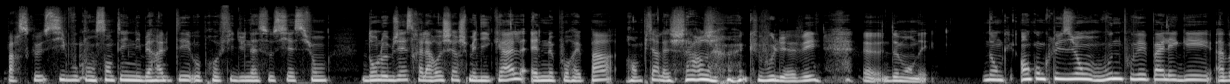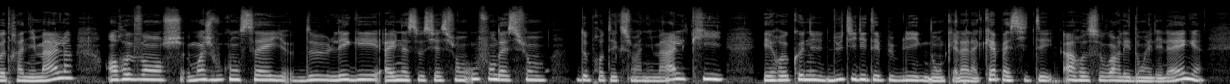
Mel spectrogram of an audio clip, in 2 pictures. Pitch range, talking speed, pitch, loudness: 180-215 Hz, 180 wpm, 195 Hz, -17 LUFS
